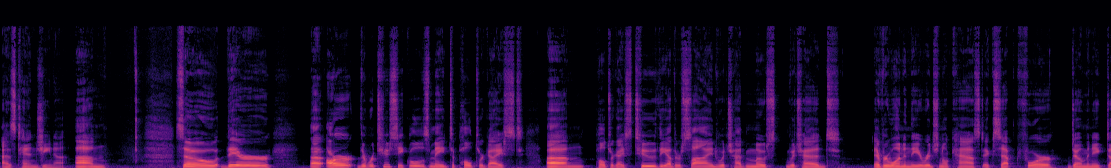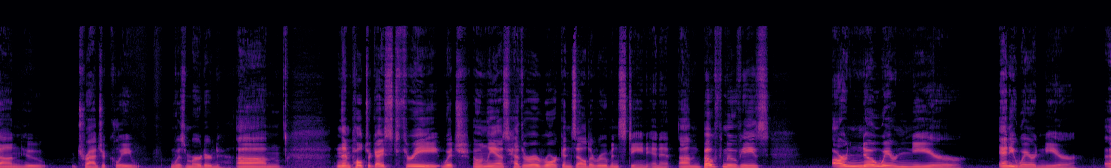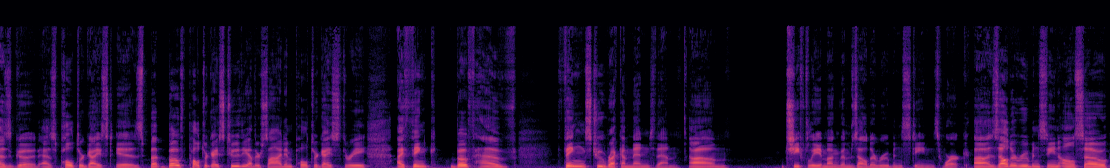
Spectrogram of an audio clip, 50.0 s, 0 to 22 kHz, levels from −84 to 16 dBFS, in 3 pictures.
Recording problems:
none

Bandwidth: 18.5 kHz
